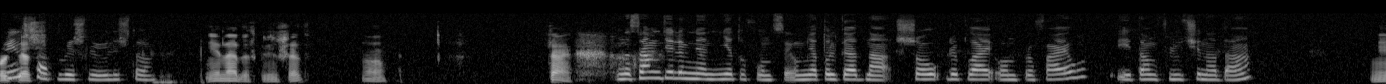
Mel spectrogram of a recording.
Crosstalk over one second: none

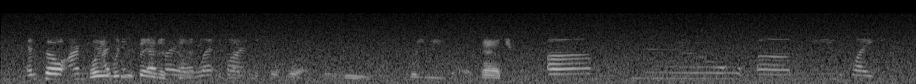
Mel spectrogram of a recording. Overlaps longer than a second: present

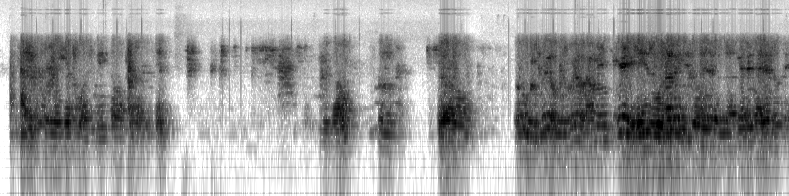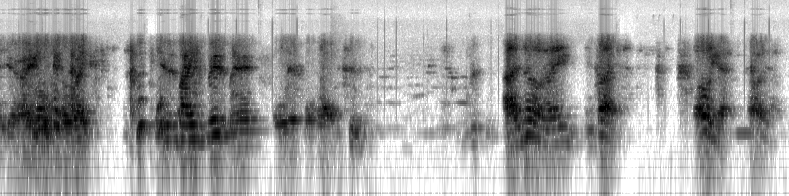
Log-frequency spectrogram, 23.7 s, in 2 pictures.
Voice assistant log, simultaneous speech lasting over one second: present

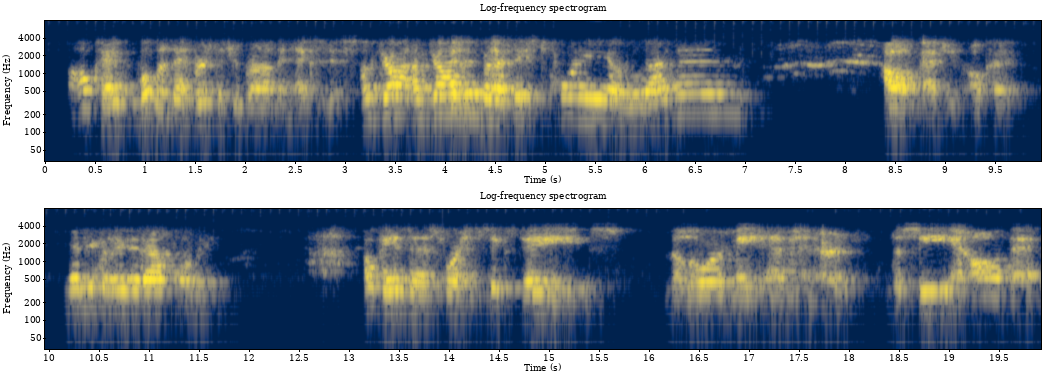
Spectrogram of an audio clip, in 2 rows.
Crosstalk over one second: present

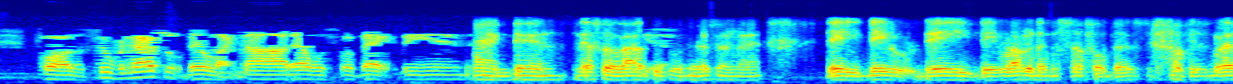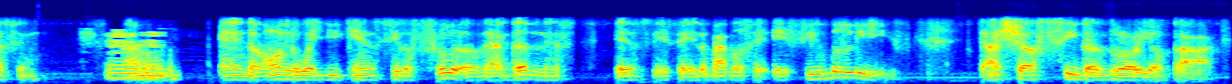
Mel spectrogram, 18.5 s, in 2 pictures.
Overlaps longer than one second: none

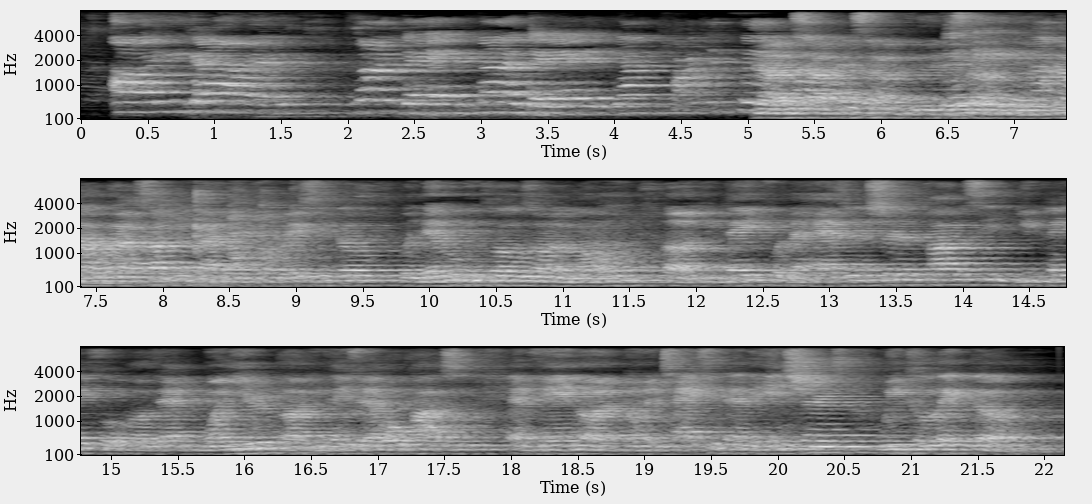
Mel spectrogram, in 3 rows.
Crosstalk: present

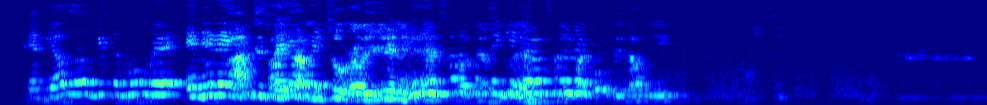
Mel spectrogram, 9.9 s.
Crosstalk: present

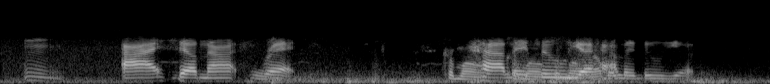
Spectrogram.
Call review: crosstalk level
present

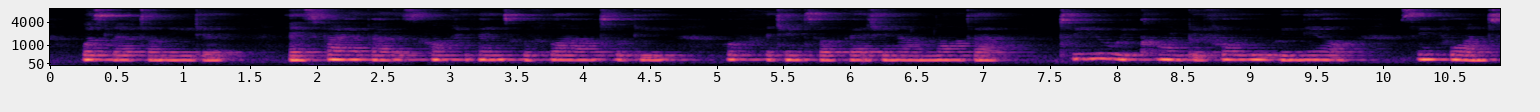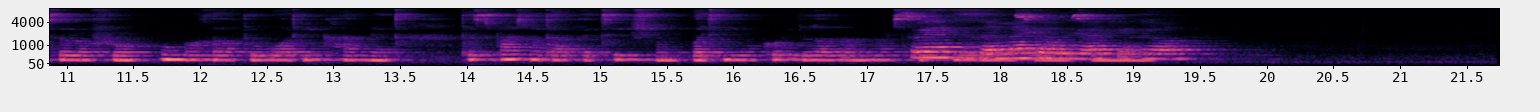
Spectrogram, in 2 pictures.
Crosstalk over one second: present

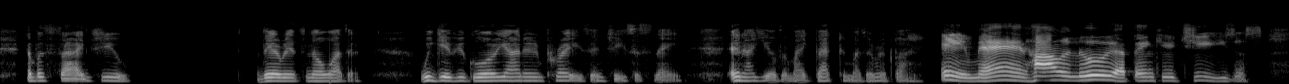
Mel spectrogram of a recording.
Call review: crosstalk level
none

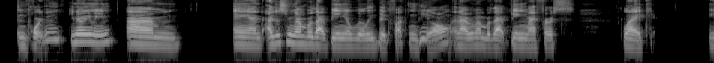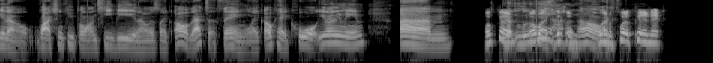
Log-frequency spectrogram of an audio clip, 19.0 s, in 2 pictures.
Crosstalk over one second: present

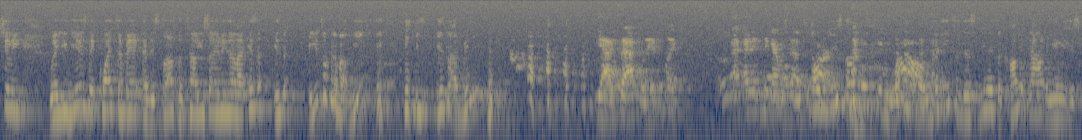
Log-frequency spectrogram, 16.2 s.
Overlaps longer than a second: present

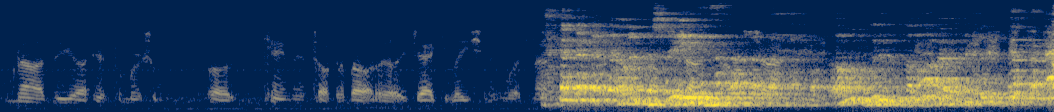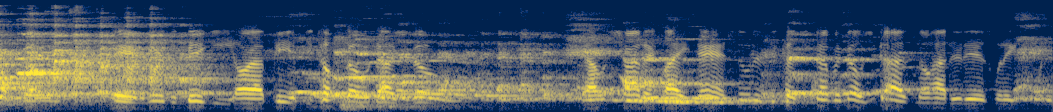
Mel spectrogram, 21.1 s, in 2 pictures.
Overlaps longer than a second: present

